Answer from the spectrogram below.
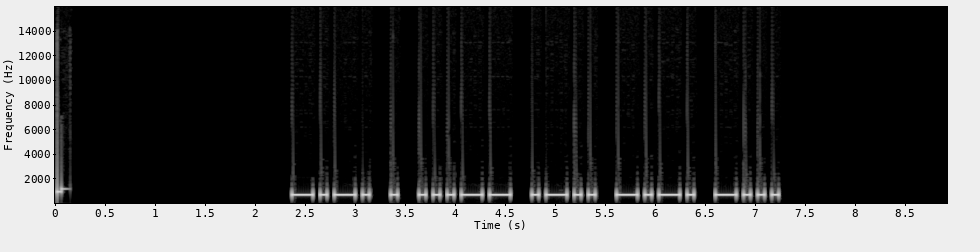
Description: Morse code, heard as a keyed tone, about 17 wpm, 700 Hz. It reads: CE3LCB
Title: DXCC-100 Call Signs - 6 Characters - 17wpm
